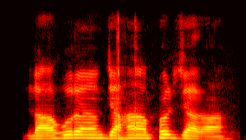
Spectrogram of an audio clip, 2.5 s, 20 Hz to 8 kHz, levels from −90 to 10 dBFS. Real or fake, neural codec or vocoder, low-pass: fake; codec, 16 kHz, 4 kbps, FunCodec, trained on Chinese and English, 50 frames a second; 7.2 kHz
